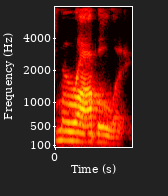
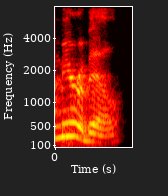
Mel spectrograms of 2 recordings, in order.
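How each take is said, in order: First: The name ends with a 'bee-leh' sound. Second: The name ends with a 'bell' sound. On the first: The speaker calls it right. "it's Mirabile" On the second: The speaker calls it wrong. "it's not Mirabelle"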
